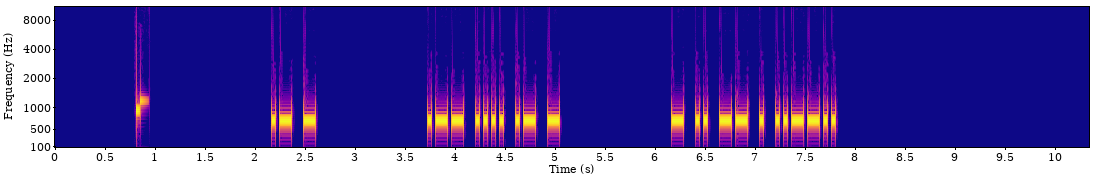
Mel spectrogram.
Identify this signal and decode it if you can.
Morse code, heard as a keyed tone, about 30 wpm, 700 Hz. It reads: AT WHAT TIME?
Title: 4x Word-Spacing - Sentences from Top 100 Words - 30wpm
